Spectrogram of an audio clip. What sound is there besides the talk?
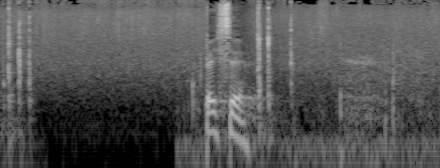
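rain falling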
